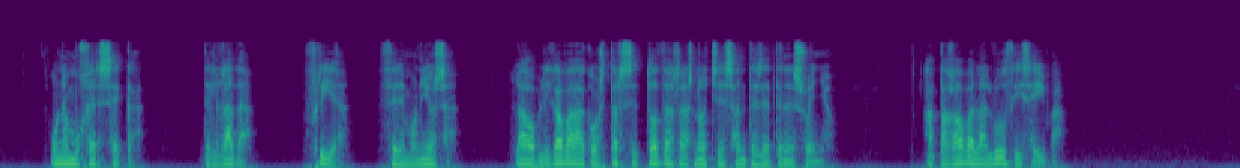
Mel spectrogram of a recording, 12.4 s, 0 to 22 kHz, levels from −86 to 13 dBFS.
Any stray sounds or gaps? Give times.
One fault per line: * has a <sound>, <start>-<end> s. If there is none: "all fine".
all fine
